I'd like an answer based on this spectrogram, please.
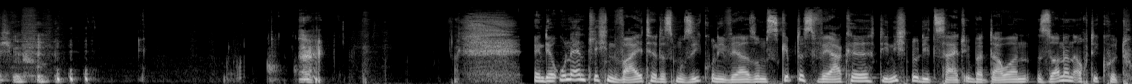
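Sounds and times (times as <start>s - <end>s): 
speech: 0.0s - 0.7s, 5.3s - 11.3s
person gulping and swallowing while taking a drink: 2.2s - 4.6s.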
